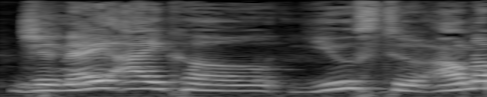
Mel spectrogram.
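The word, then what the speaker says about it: Jhené Aiko: Yes, Jenny Aiko.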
